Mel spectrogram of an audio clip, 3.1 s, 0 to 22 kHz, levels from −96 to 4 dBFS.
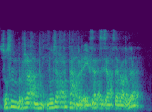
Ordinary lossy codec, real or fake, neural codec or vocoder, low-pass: Opus, 64 kbps; fake; codec, 16 kHz, 4 kbps, FunCodec, trained on LibriTTS, 50 frames a second; 7.2 kHz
